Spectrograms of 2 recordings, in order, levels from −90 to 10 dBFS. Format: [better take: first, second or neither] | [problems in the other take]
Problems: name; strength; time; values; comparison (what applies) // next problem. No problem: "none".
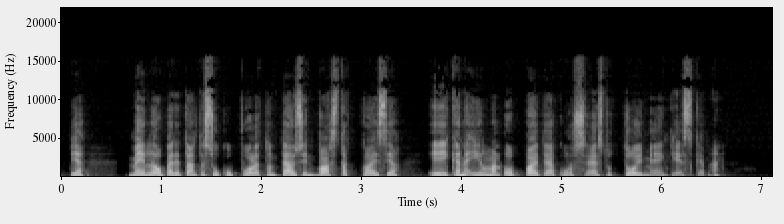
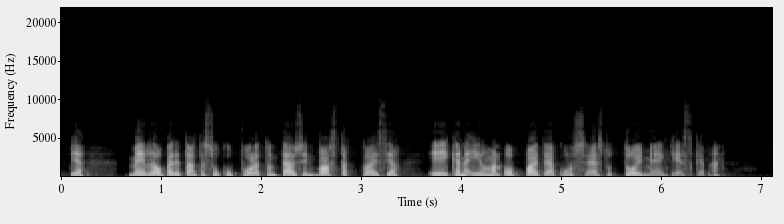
first | muffled; very; fading above 3.5 kHz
